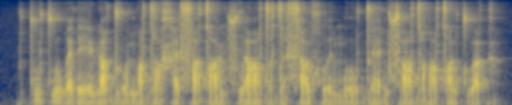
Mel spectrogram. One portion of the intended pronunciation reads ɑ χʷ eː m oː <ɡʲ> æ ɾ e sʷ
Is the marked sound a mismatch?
yes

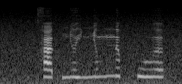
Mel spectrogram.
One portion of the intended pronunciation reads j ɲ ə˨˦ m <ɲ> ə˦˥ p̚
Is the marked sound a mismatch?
yes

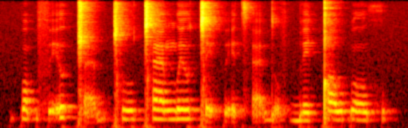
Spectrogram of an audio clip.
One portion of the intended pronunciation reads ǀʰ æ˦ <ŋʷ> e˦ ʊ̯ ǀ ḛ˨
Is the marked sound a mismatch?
no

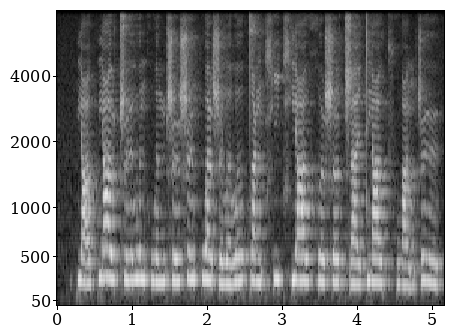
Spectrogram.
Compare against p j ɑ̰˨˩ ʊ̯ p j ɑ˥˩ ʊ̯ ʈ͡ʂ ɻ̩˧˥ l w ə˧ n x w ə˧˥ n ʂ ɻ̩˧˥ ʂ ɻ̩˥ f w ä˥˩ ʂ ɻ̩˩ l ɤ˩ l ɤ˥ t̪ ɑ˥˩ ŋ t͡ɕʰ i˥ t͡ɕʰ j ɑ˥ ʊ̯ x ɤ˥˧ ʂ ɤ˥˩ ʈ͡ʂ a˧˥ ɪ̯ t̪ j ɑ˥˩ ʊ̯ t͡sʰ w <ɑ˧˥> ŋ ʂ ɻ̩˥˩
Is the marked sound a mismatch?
yes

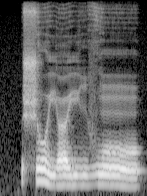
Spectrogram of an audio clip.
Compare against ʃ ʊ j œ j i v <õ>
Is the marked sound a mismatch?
no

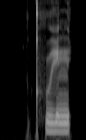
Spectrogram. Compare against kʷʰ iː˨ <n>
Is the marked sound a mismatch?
no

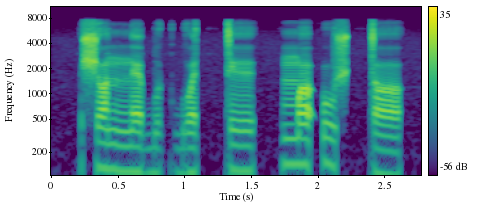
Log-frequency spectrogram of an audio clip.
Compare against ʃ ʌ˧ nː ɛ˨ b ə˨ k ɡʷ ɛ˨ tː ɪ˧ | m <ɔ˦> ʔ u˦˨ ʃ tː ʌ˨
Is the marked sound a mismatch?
yes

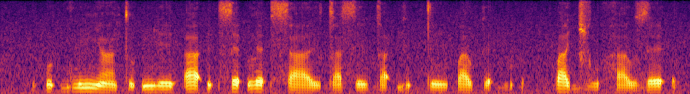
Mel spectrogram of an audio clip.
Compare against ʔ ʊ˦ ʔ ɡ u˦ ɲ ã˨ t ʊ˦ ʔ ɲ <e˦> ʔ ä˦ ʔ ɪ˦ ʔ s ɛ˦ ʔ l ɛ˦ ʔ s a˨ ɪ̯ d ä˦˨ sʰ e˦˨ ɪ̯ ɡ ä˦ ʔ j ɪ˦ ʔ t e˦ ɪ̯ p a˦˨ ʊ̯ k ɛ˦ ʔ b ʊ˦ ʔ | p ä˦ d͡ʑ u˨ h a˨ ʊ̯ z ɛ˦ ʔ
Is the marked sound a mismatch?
no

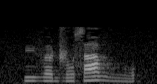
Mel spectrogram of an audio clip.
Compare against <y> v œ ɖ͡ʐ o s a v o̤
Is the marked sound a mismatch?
no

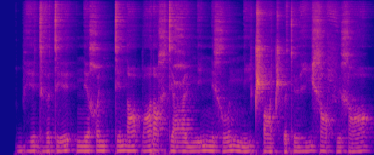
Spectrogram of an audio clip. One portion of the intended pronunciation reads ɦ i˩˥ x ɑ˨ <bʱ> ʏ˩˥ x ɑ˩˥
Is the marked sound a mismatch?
yes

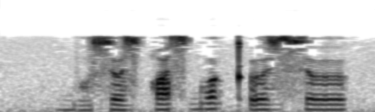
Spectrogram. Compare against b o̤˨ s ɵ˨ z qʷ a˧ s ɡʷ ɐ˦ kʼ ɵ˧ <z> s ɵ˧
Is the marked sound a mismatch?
no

